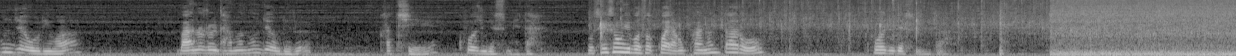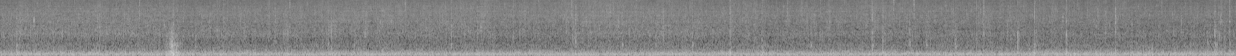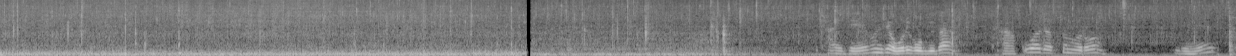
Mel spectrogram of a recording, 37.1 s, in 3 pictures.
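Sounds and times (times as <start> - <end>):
meat sizzling in a frying pan: 5.9 - 37.0.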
